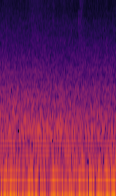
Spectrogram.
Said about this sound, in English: Wow, it's really windy out here. Wow.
